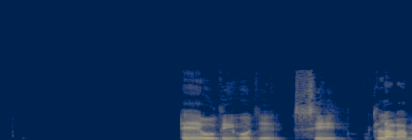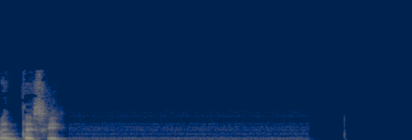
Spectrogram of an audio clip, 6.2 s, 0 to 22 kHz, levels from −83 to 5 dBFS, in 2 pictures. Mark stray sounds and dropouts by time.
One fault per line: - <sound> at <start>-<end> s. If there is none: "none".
none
